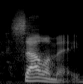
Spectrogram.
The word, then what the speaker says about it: Salome: And at the time, she was doing a play on Broadway, and it was, I'm probably going to mispronounce this, Salome, the Oscar Wilde. – No, that's right. – She was playing Salome.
